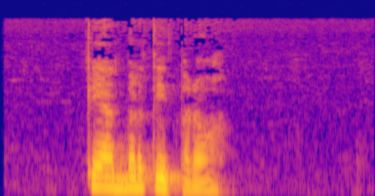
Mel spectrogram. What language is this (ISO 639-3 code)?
cat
